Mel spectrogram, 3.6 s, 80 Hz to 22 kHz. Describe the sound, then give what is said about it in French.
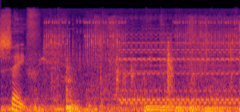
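A telephone rings steadily in a busy, cluttered setting, its bright tonal ring sustained through the second half over murmuring voices and low background noise, as the US president spends 2 August on the phone with allies. “En ce 2 août, le président américain passe sa journée au téléphone avec ses alliés pour prendre le pouls.”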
